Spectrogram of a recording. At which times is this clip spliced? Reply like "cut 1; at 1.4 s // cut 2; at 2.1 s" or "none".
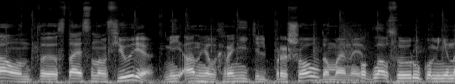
cut 1; at 1.6 s // cut 2; at 3.5 s

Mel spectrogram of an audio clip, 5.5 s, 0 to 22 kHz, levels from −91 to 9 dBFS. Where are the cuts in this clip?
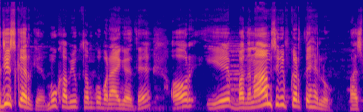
none

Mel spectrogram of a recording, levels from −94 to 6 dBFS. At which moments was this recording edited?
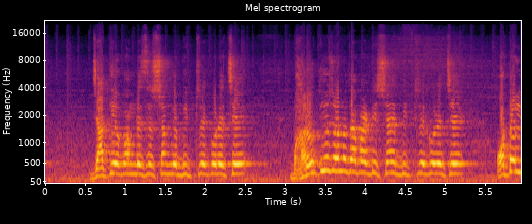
none

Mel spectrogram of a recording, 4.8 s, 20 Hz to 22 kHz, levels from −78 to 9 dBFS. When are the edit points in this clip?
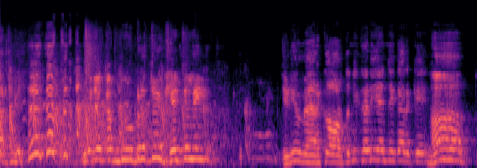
cut 1; at 2.7 s

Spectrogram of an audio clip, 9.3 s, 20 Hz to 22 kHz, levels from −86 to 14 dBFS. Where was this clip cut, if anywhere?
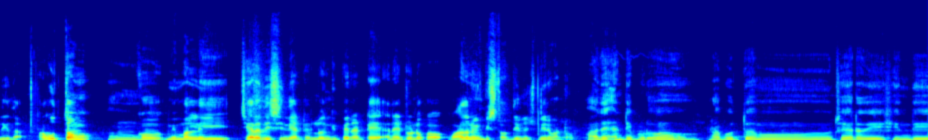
cut 1; at 7.0 s

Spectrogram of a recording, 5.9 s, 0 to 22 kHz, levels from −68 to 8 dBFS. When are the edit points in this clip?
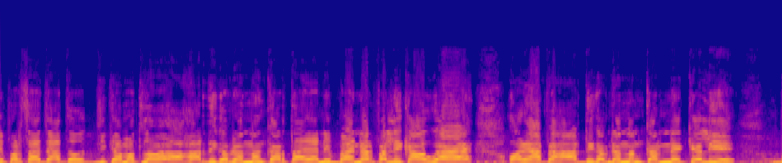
none

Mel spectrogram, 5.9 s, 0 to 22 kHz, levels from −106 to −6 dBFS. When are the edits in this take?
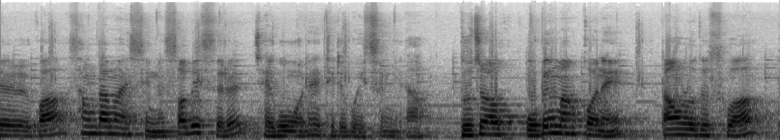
cut 1; at 3.3 s

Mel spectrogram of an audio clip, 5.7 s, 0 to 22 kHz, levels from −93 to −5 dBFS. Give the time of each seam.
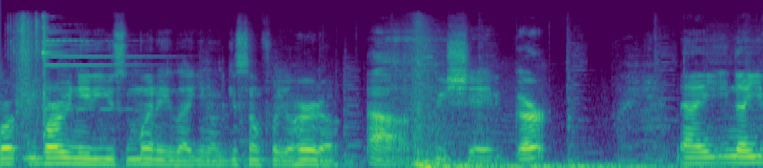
cut 1; at 2.6 s

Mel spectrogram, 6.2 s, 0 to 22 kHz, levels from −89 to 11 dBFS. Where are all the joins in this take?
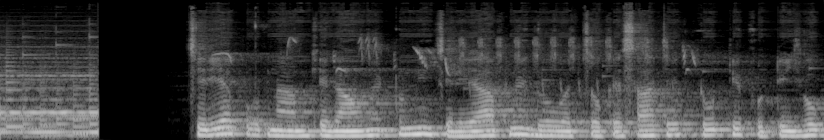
cut 1; at 0.9 s

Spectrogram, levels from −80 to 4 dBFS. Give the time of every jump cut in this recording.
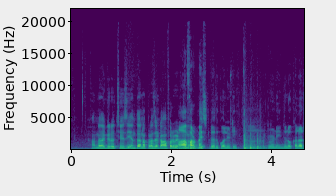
cut 1; at 2.7 s

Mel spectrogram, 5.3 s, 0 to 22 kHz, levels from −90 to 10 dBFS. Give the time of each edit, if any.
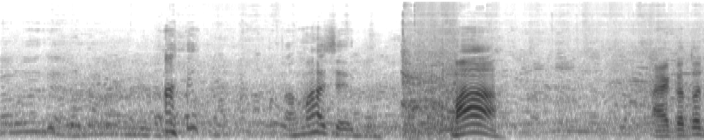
cut 1; at 3.0 s

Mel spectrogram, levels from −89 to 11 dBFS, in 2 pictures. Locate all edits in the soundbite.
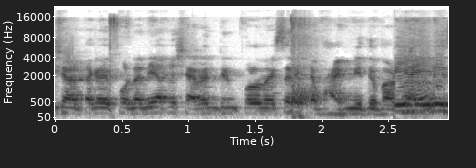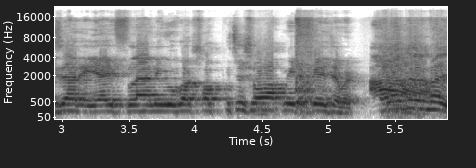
cut 1; at 2.5 s

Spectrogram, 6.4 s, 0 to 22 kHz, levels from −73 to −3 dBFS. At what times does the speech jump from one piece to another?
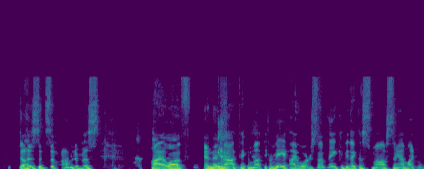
cut 1; at 4.0 s

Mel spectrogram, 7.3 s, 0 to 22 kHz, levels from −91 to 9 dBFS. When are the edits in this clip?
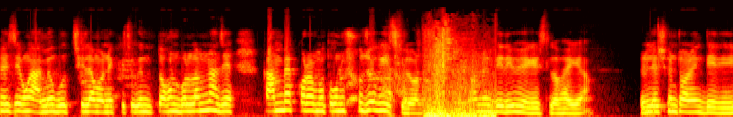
cut 1; at 4.6 s

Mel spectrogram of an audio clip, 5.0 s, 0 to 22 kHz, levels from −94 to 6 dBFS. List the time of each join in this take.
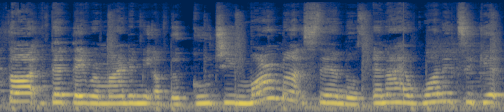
none

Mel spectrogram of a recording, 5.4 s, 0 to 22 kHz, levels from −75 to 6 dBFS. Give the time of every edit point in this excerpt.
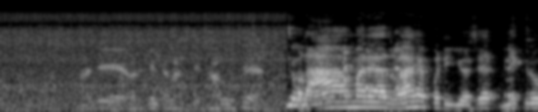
cut 1; at 2.9 s

